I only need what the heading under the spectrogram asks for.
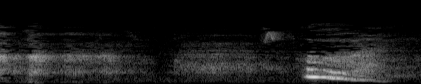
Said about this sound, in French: Des gorgées d'air qui amènent des bâillements et vous bâillez, regardant la balle, comme si vous adressiez vos bâillements à cette balle.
